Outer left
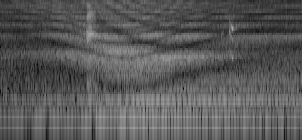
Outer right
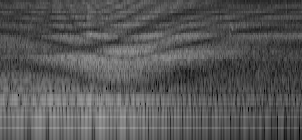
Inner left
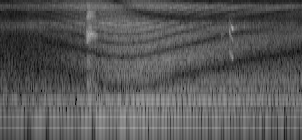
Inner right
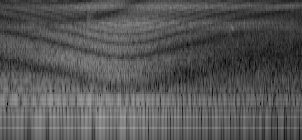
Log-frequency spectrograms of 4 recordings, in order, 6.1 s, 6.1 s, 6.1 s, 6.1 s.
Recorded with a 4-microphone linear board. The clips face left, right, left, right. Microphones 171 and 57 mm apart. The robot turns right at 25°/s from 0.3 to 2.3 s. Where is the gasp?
80° left; by 2.0 s 75° left (ahead or behind).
